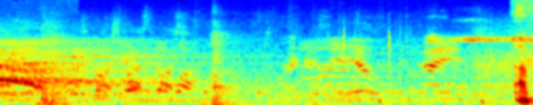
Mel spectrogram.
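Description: Football pitch sound in a nearly empty stadium: a few distant shouts from players and a faint thud or two of the ball.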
